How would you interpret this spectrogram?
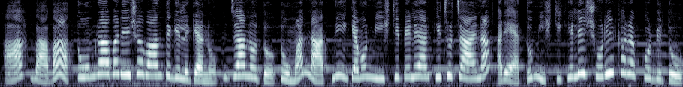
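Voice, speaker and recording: A woman's voice: very high voice, sing-song, brisk, hardly any pauses, a bit bright, soft background music, full character voice. A woman voicing a busy young housewife and mother in a cartoon, practical and a little scolding. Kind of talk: cartoon voice acting.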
